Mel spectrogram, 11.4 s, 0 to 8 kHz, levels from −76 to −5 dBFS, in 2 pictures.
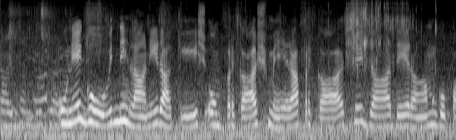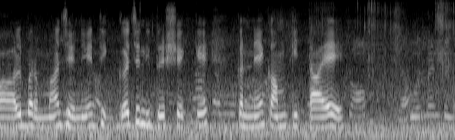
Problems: constant background noise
